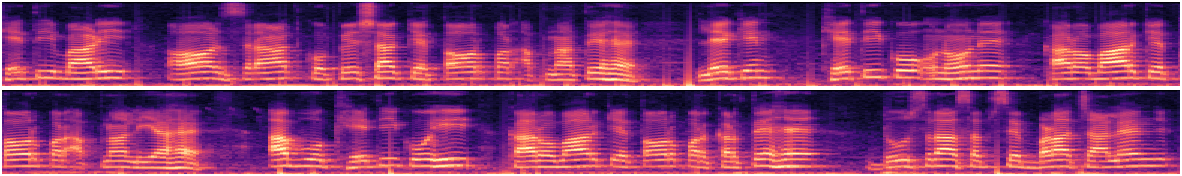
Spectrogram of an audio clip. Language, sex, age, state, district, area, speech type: Urdu, male, 18-30, Bihar, Purnia, rural, spontaneous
